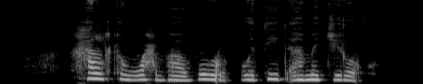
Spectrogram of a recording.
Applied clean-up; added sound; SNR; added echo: neural mask model Resemble Enhance denoiser.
